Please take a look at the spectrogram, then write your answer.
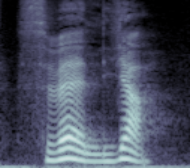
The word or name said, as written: svälja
